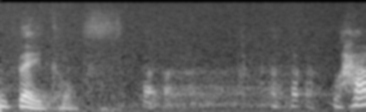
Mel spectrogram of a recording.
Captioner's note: laughter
